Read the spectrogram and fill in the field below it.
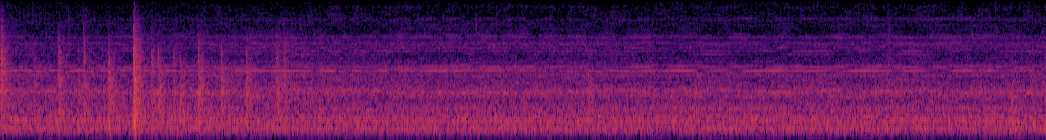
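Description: A heat gun blows with a steady whirring hiss.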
